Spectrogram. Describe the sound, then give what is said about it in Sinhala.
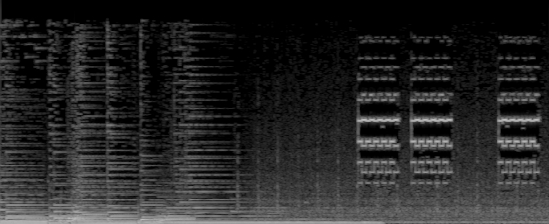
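Mobile phone ringtone ringing: after a stretch of loud music, several bursts of a bright, trilling electronic ring repeat with short gaps between them. “Phone එකේ සද්දෙට මං උඩ ගිහින් බිම් වැටුණා.”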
